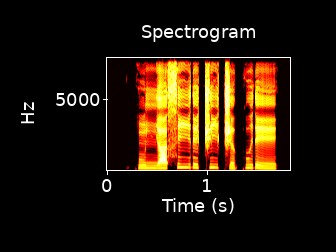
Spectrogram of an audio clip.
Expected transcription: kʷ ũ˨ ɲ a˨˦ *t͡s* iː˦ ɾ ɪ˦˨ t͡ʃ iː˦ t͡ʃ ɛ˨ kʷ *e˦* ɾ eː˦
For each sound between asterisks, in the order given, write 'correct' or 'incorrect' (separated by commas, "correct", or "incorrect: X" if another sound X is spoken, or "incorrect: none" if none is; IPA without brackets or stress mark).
incorrect: s, incorrect: i˦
